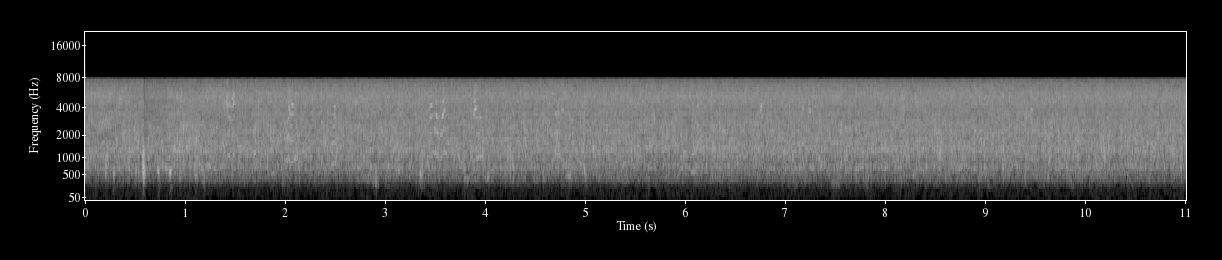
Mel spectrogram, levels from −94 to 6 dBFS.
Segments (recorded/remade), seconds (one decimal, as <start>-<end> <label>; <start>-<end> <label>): 0.0-5.4 recorded; 5.4-6.1 remade; 6.1-7.5 recorded; 7.5-8.2 remade; 8.2-11.0 recorded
